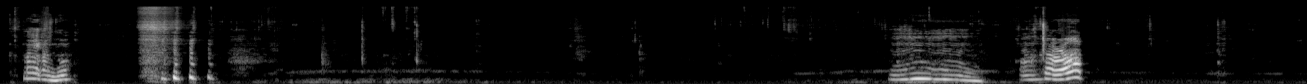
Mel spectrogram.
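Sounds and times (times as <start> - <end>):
faint chewing: 0.0 - 13.0
mouth clicks and smacks: 2.0 - 4.4.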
